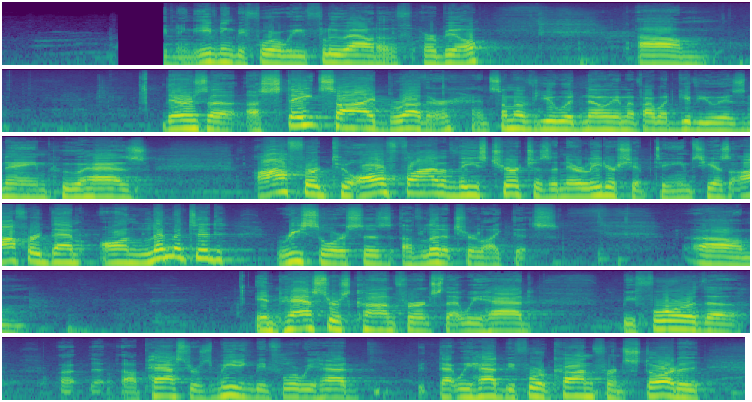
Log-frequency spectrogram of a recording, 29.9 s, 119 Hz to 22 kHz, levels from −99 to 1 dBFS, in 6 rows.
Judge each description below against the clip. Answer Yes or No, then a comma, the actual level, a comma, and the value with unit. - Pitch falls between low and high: Yes, medium, 150 Hz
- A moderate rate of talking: Yes, average, 150 wpm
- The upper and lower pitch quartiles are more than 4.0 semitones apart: No, average, 3.2 semitones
